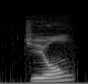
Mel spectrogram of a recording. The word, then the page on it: jiong: 2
